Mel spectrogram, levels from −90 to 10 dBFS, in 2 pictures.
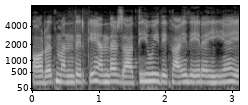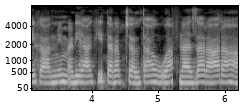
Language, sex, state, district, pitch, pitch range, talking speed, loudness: Hindi, female, Bihar, Purnia, 195 Hz, 185-200 Hz, 205 wpm, -19 LUFS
